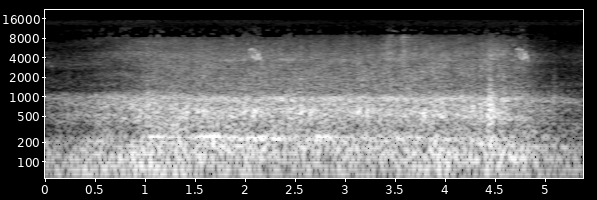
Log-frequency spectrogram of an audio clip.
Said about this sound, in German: Warte, jetzt kommt gerade der Zug in 20 Sekunden. Also zwischen Gürbe und Bahnlinie, wie man jetzt gerade gehört.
